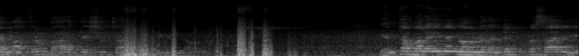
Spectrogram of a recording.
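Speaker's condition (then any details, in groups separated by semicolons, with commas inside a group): No condition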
